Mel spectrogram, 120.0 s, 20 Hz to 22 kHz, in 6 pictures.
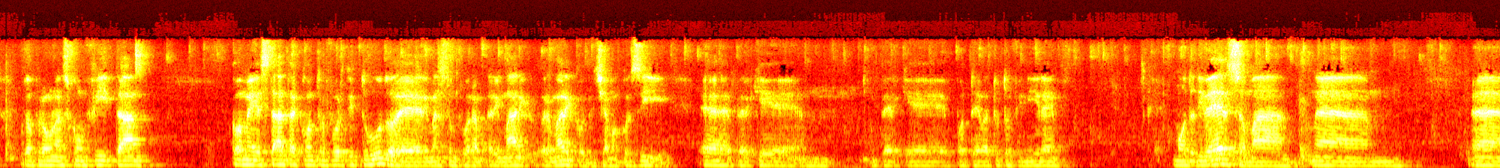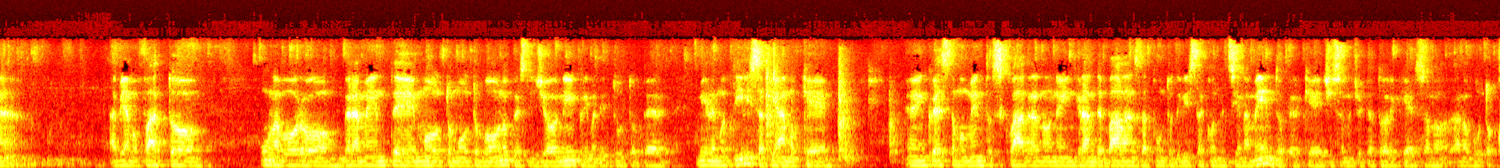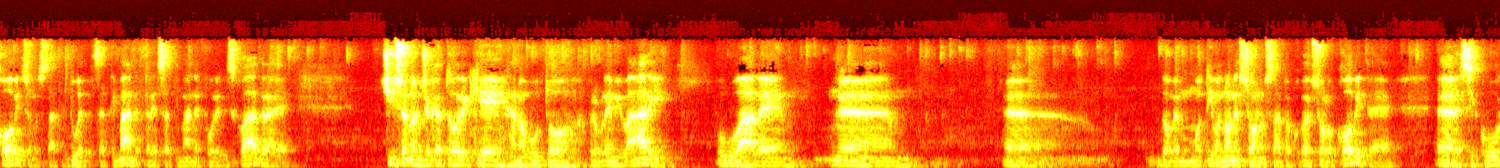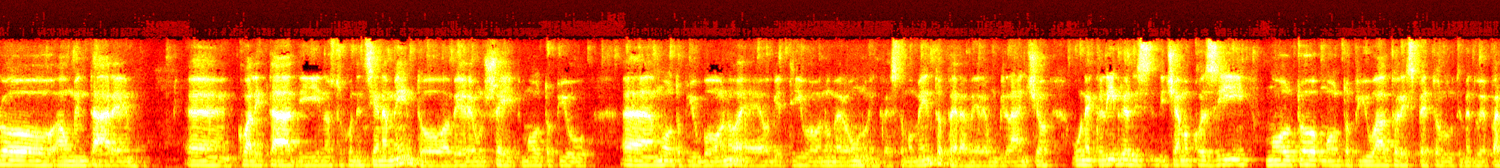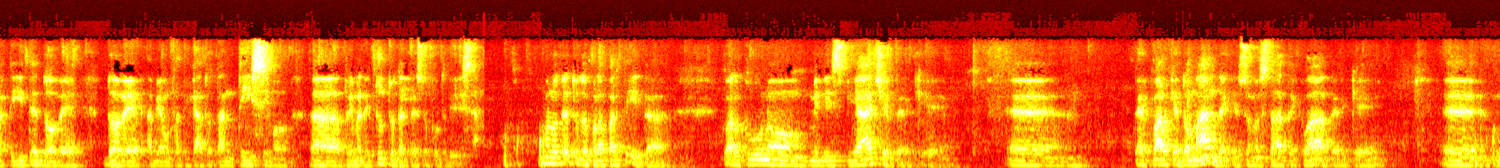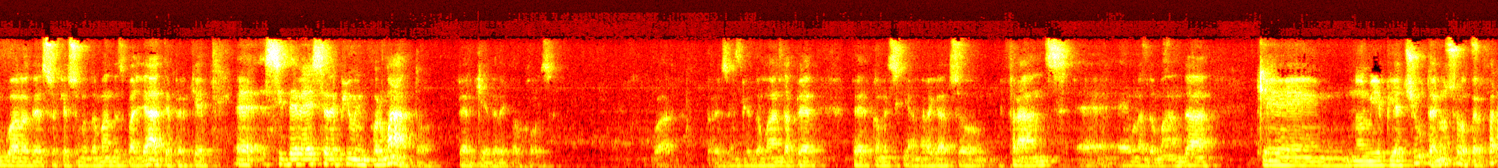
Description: La 12^ giornata di Serie A, vedrà i biancorossi impegnati sul parquet del PalaPentassuglia per la sfida contro la capolista Happy Casa Brindisi, con palla a due alle ore 20, in programma domani, Sabato 19 Dicembre. Coach Jasmin Repesa analizza la sfida ai nostri microfoni.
